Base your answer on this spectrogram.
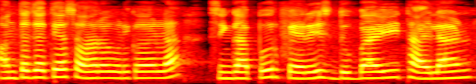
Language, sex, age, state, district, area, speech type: Odia, female, 60+, Odisha, Koraput, urban, spontaneous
